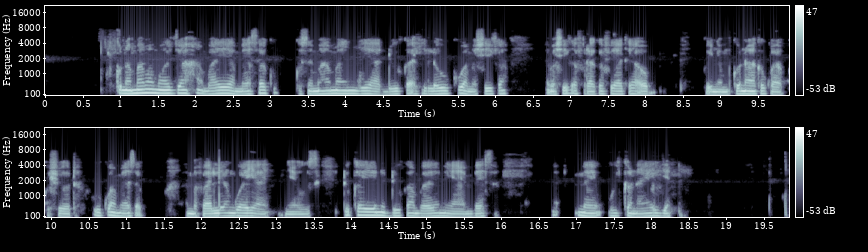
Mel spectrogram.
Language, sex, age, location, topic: Swahili, male, 36-49, Nakuru, finance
